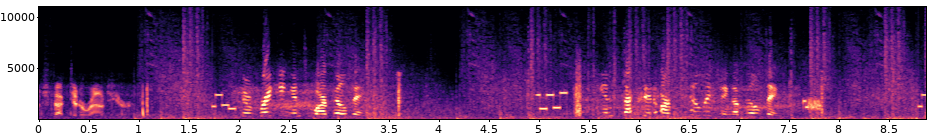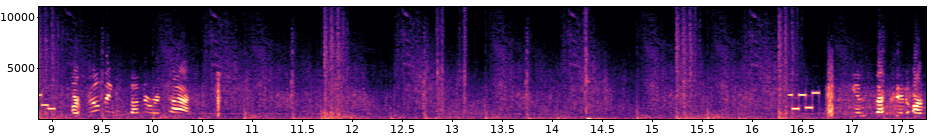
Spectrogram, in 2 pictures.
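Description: Gunfire crackles in rapid, uneven bursts.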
